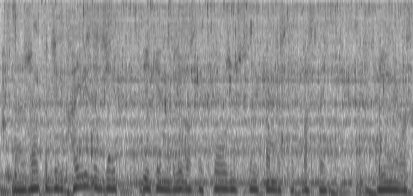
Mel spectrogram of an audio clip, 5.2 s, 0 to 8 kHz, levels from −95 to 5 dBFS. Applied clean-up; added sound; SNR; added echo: none; Sink (filling or washing) / Water tap, faucet; 6 dB; none.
